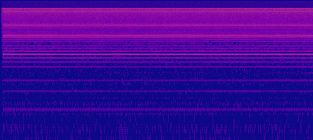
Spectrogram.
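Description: Near silence: a faint steady hiss and hum.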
